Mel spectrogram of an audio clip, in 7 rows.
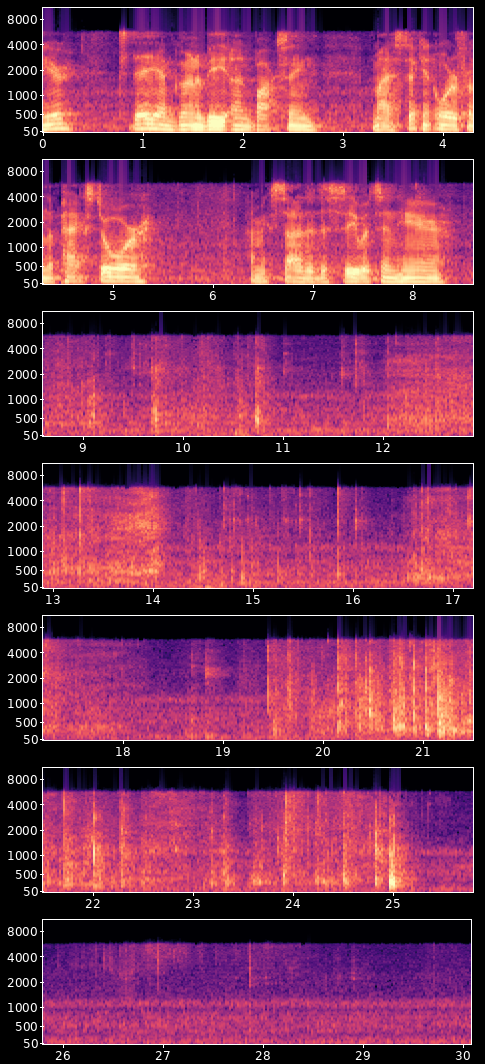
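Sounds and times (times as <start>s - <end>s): packing material rustling and crinkling: 8.0s - 11.0s, 19.4s - 28.5s.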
